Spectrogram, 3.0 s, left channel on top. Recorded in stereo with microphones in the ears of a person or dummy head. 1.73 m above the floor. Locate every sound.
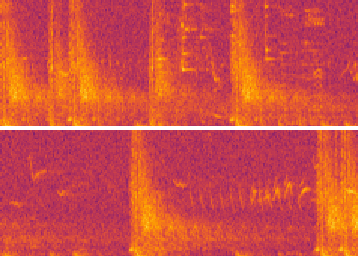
Only background noise.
